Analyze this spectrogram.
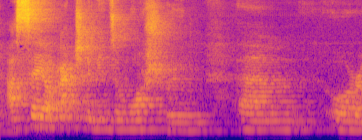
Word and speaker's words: aseo: of process in general, but aseo, the beat is on the e. What have we got here? We've got a three-syllable word. Even though it's only four letters, it's three syllables. A-se-o. Because e, o are both strong vowels. Beat is on the last but one syllable.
